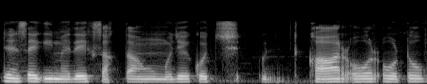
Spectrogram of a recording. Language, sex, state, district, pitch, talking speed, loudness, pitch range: Hindi, male, Madhya Pradesh, Bhopal, 130 Hz, 170 wpm, -17 LUFS, 125-135 Hz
